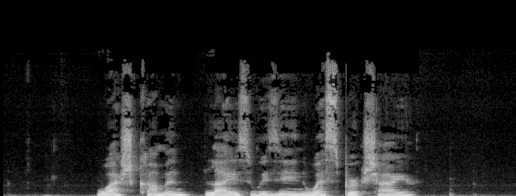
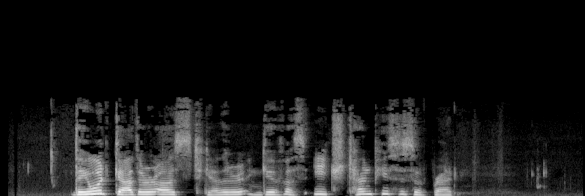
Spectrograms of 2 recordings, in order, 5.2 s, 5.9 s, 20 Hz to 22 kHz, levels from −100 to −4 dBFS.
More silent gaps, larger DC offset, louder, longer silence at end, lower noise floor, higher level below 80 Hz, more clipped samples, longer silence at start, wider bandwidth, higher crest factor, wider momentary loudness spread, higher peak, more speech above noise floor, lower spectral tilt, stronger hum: neither; neither; about the same, -22 LUFS vs -22 LUFS; second, 0.65 s vs 1.35 s; second, -59 dBFS vs -68 dBFS; first, -52 dBFS vs -82 dBFS; neither; second, 0.45 s vs 0.7 s; first, 15.5 kHz vs 10.5 kHz; about the same, 16 dB vs 20 dB; second, 5 LU vs 15 LU; about the same, -6 dBFS vs -4 dBFS; second, 38 dB vs 47 dB; first, -5.5 dB/octave vs -3.5 dB/octave; neither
